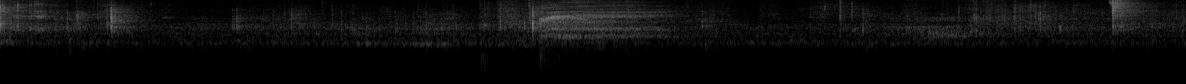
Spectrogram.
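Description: Quiet close-up mouth sounds of eating: a sip from a paper drink cup, then a bite of a toasted sourdough burger, with a few short clicks and one louder sharp sound about three seconds in.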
